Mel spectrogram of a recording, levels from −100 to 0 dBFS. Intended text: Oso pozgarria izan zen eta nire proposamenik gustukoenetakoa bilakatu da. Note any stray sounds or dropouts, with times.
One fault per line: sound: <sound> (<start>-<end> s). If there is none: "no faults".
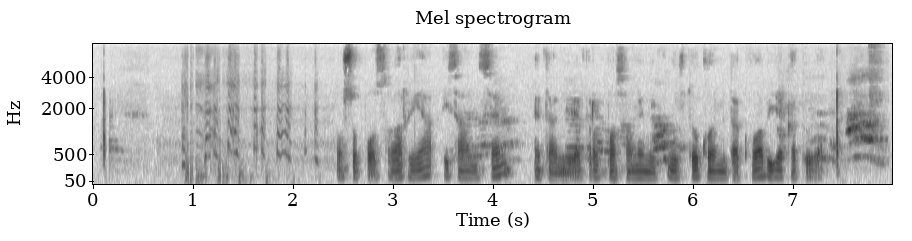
sound: laugh (0.9-2.3 s)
